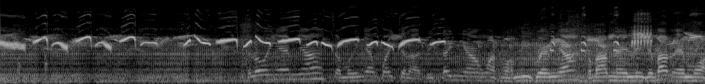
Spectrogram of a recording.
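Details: Tame caged Chinese hwamei singing nonstop, praised as singing like a machine: rapid loud whistled notes rising and falling, many short slurred phrases in quick succession, with a man's voice talking underneath partway through.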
